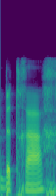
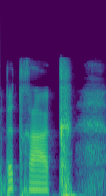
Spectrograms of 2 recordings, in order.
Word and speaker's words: Betrag: A pronúncia de Betrag não é Betrag, é Betrag, com som de K.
